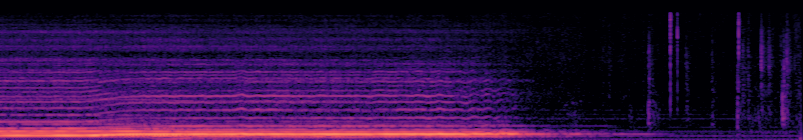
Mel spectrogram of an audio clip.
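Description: Several voices humming a sustained chord, the hummed close of a song, moving to a new chord about a second in and fading out a little after five seconds. Then near silence with a few faint clicks.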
